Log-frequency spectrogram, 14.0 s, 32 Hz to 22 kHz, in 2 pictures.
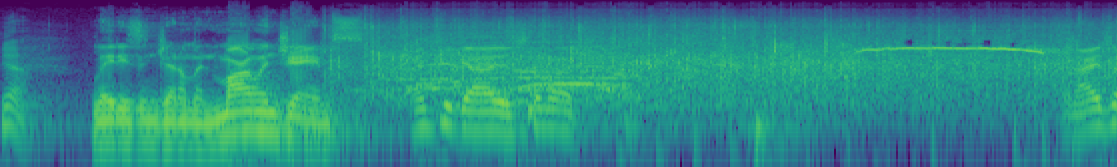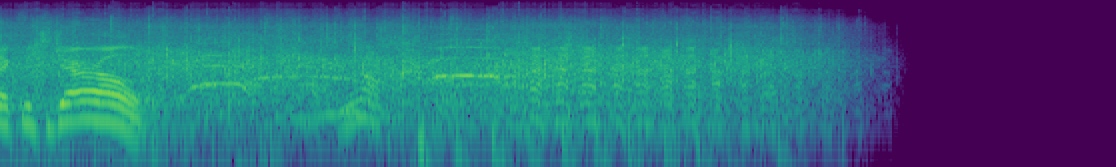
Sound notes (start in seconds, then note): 4.1 audience applauding and cheering; 8.7 audience applauding and cheering; 10.9 laughing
